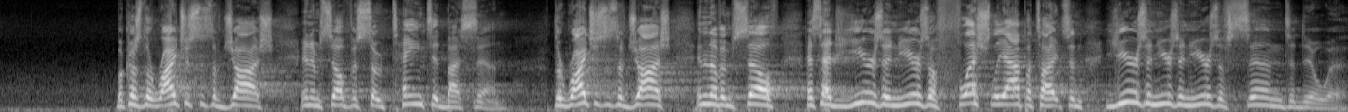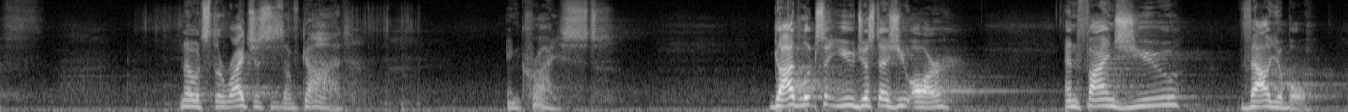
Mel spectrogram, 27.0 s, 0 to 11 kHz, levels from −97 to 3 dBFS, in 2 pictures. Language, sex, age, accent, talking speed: English, male, 30-49, American, 130 wpm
